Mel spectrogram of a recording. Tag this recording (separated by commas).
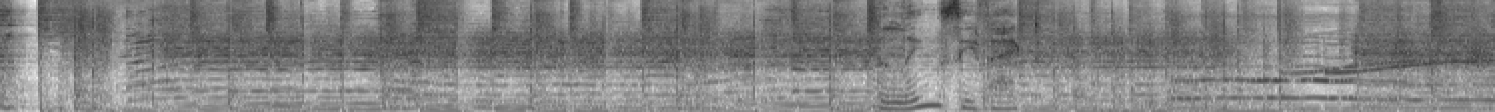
Music, Speech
